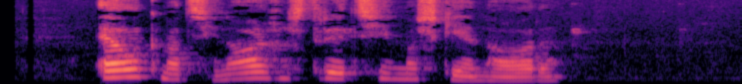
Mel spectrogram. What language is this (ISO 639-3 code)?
fry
